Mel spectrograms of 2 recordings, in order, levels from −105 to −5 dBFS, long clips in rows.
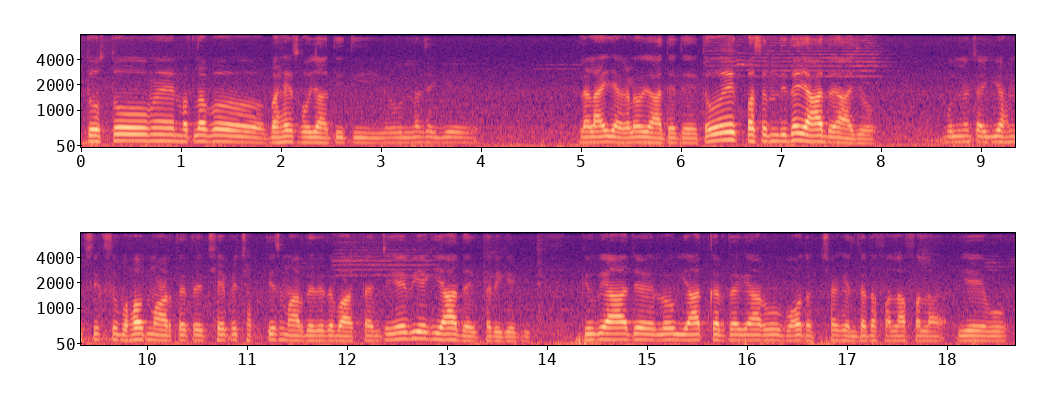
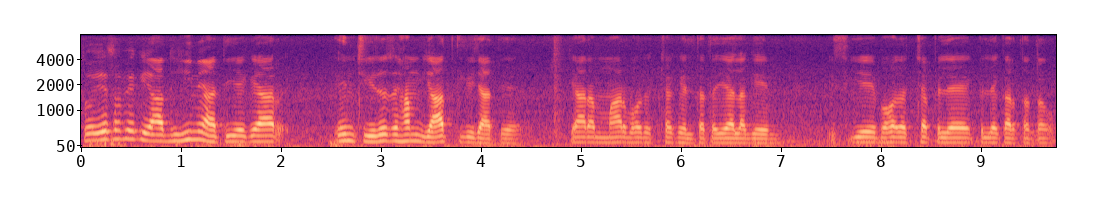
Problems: constant background noise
